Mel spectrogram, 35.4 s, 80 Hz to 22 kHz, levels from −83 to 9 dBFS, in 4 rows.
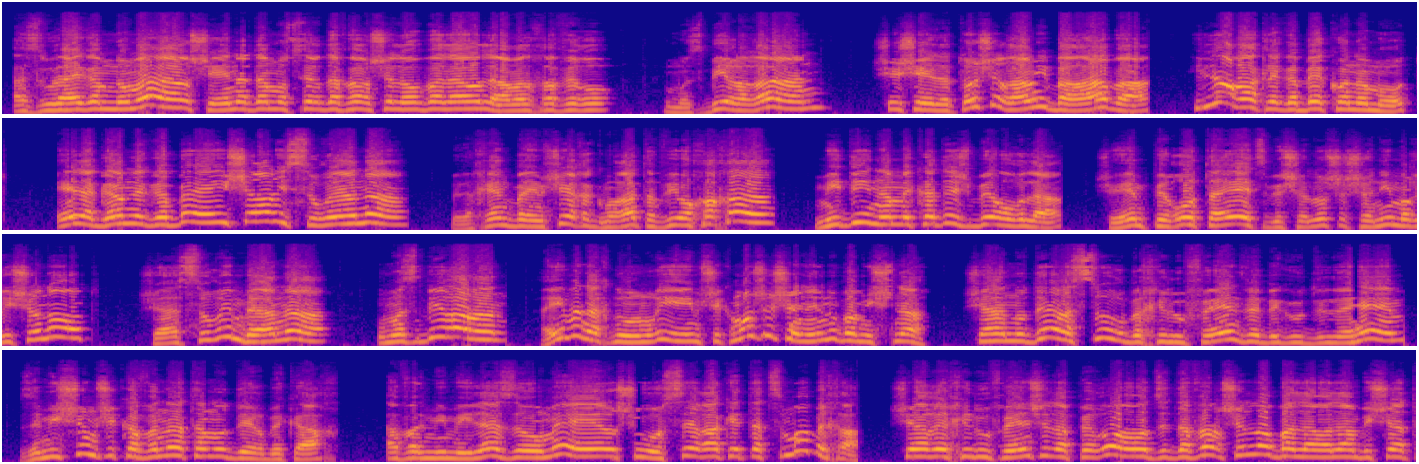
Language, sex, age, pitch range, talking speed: Hebrew, male, 40-59, 190-250 Hz, 140 wpm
